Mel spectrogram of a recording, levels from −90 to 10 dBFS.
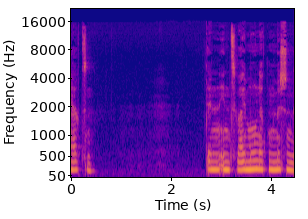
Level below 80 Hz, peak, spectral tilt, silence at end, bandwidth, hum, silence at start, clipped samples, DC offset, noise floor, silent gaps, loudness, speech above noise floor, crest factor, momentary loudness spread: -66 dBFS; -10 dBFS; -5.5 dB/octave; 0 s; 16.5 kHz; none; 0 s; under 0.1%; under 0.1%; -63 dBFS; none; -22 LUFS; 42 dB; 14 dB; 12 LU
